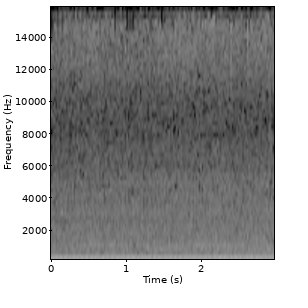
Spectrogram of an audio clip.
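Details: 1998 Mazda Protege 1.5L, warm, in gear: steady even low rumble, idle sitting just above normal (about 800), slow to drop, surging; MAF voltage stuck around 2.27 V, emissions monitors not setting; high idle.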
